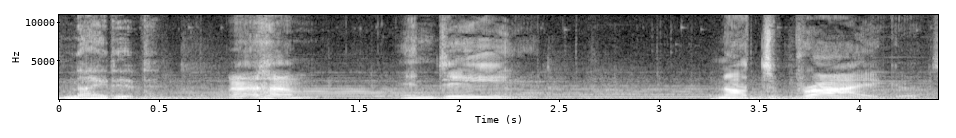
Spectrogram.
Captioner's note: surprised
